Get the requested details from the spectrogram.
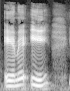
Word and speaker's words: Colombani: Pues mira, en Facebook pueden conseguirme por Michelle López Colombani. Se escribe Michelle López. El apellido Colombani es Colombani.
